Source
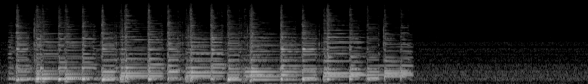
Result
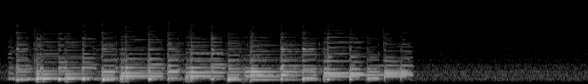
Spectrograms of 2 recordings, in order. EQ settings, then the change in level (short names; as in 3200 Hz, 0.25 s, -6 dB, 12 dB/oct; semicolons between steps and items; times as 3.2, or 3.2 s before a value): band-pass 470 Hz, Q 0.57; 0.0 dB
